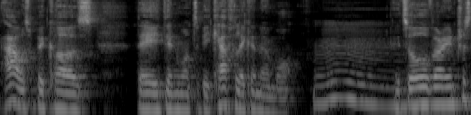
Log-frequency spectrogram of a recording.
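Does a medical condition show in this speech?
No.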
